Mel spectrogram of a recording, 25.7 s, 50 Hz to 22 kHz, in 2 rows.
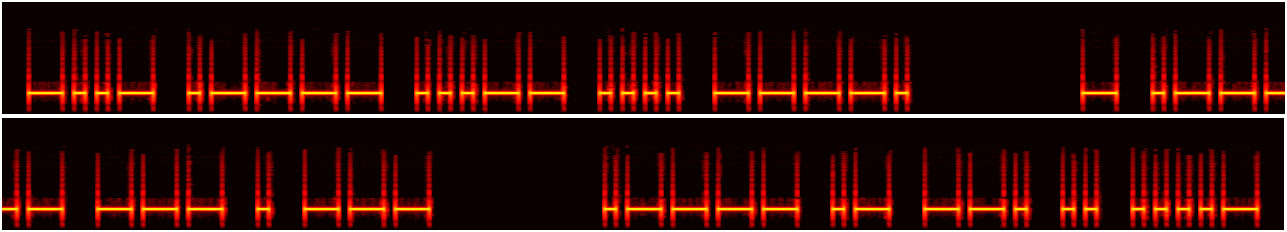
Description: Morse code, heard as a keyed tone, about 10 wpm, 800 Hz. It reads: X13H9 T1OEO 1AGI4
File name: LEZIONI / 8 YJ45 / 8 YJ45 10wpm 2549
